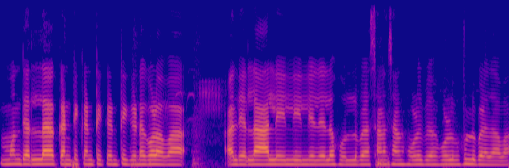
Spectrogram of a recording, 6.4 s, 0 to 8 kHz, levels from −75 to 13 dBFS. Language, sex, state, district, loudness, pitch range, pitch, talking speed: Kannada, female, Karnataka, Gulbarga, -20 LUFS, 200-210 Hz, 205 Hz, 140 wpm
